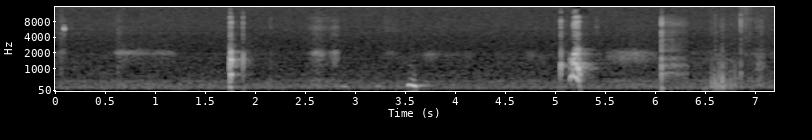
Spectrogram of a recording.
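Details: Hiccups in a boy, recorded 10/2009: several brief, sharp, irregular catches, about 37 a minute, each a short, abrupt, click-like gulp, in a quiet room.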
